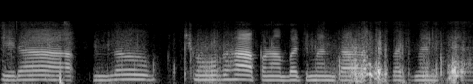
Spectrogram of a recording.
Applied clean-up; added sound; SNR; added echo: neural mask model RNNoise.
